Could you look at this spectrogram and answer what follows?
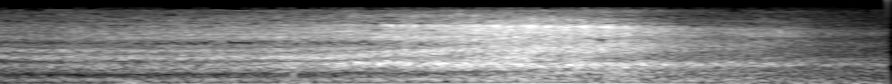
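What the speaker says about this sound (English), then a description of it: "vehicles are coming around this bend where you can't see" A car on a road beside a muddy riverside path rolls past close by, its steady tire and engine roar swelling to a peak midway and easing slightly as it continues.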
